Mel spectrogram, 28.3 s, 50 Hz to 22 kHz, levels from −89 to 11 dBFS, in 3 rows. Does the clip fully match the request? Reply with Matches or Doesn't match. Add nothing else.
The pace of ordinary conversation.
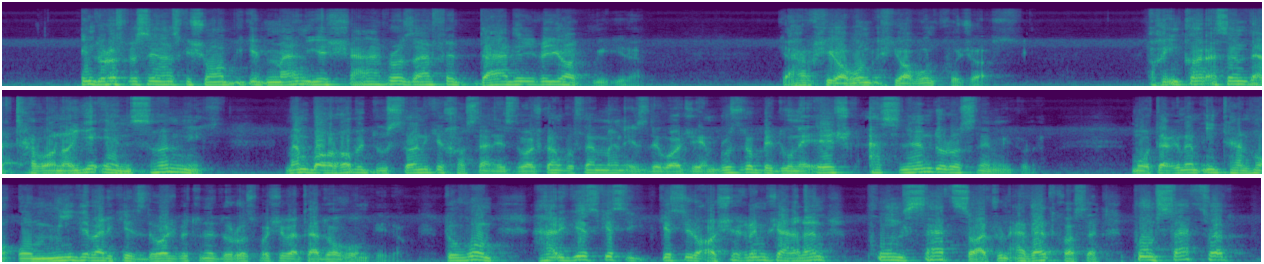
Doesn't match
